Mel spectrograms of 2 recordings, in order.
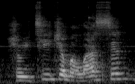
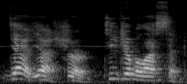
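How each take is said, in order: First: Lightly voiced henchman, higher, rising question; henchman devil asking. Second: Higher, louder acted go-ahead; devil boss agreeing. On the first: One spine devil asking another, lightly voiced eager question. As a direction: propose a punishment to your crony. Second devil asks the first. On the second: Spine devil agreeing to punish prisoner, acted loud order. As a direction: give your crony the order, falling firmly.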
